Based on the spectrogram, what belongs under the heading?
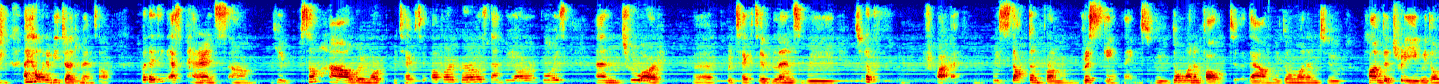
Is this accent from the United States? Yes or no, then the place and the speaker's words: no; Iran; I was born in Iran and grew up in Iran.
